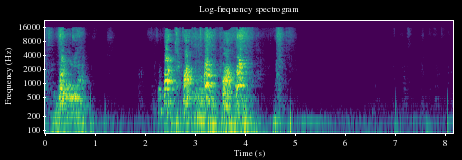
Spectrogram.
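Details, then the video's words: German Shepherd named Dodo fighting with a stray dog that sat on her bed; a sharp bark near the start, then a burst of rapid, harsh barking and growling for about three seconds, trailing into quiet thumps. "German shepherd fighting with stray dog"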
